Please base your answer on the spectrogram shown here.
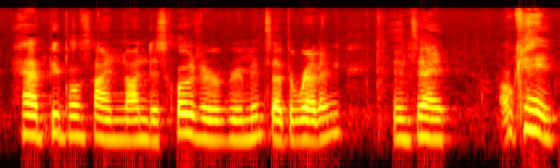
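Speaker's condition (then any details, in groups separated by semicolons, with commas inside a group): Cerebral palsy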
